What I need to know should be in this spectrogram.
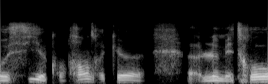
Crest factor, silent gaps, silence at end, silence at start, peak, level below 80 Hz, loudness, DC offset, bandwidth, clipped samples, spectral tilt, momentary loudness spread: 16 dB; none; 0 s; 0 s; -4 dBFS; -52 dBFS; -22 LUFS; under 0.1%; 7.6 kHz; under 0.1%; -6 dB/octave; 10 LU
